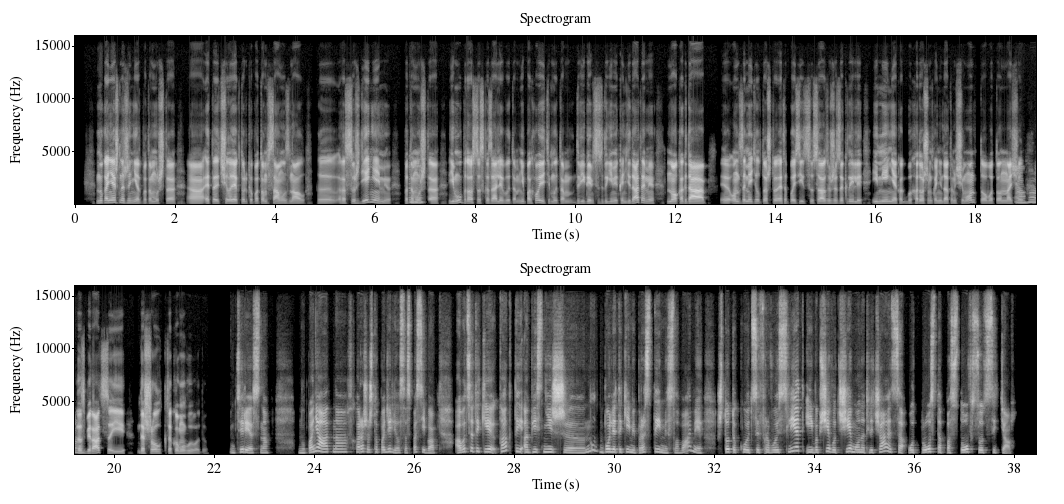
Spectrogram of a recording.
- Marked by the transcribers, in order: none
- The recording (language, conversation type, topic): Russian, podcast, Что важно помнить о цифровом следе и его долговечности?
